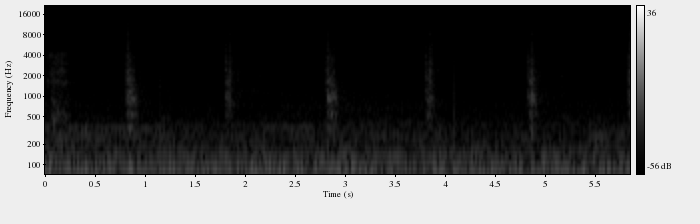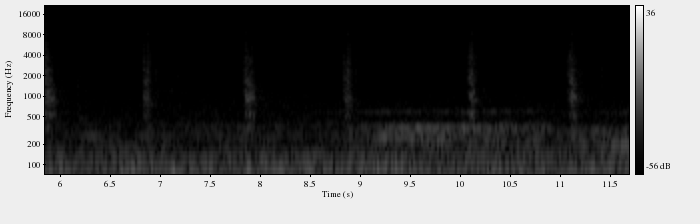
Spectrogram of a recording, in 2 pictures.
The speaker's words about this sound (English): And then for a moment, all is still, and all is silent save the voice of the clock.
